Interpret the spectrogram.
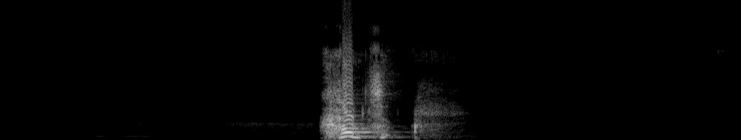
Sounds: Sneeze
